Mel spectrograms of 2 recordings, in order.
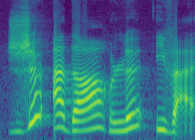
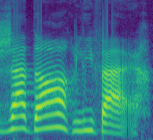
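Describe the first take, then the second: First: Je and le are said as full syllables. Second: Je and le lose their vowels and link. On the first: The speaker calls it wrong. "ça se dit beaucoup mieux que je adore le hiver" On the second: The speaker calls it right. "si je lis ma phrase comme il faut"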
